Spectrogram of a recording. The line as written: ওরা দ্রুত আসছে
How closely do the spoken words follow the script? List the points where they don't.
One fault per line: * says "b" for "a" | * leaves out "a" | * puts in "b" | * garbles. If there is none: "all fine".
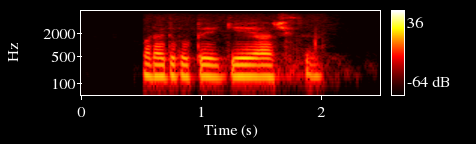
* puts in "এগিয়ে"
